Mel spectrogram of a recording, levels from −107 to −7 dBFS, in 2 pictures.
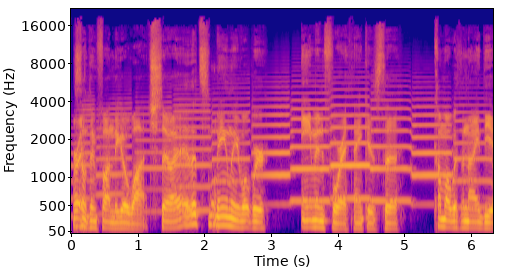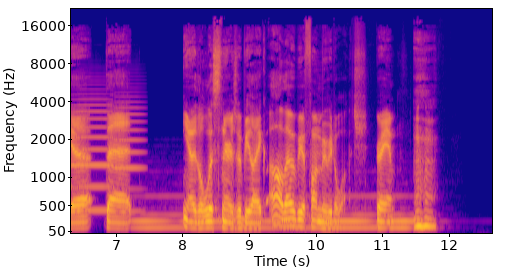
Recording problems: background music; loud; throughout; 8 dB below the speech

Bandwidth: 18.5 kHz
